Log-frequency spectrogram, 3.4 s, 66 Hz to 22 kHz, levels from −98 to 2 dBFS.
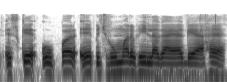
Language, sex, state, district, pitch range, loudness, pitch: Hindi, male, Bihar, Patna, 125-135 Hz, -13 LUFS, 130 Hz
